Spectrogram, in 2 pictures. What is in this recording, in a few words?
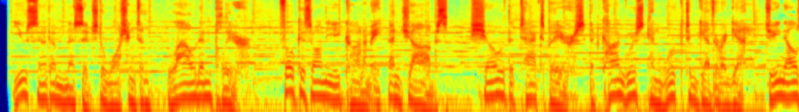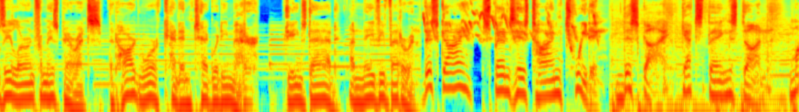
Political Positive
